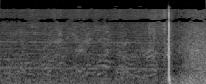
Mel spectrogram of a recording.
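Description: A firework shell bursting with a single sharp bang near the end, a low rumble trailing after it.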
